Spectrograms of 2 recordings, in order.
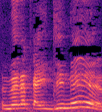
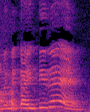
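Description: First: High, slow, laughing whiny mimic; mimicking whine. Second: Said through laughter; amused told-you-so; laughing. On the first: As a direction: copy her in a teasing whine. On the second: Real, not acted.

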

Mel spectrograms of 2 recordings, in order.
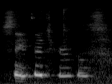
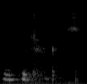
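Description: First: High little squeaky voice; high put-on voice. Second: Hushed, unvoiced whisper. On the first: Contestant repeats the plea in a high put-on voice. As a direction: pitch it way up, playfully. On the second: Contestant slips a plea into the sign-off, whispered. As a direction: slip it in as a whisper.

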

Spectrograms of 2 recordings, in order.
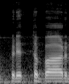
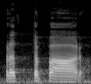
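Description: First: ਪ੍ਰਿਤ ਪਾਰ with the r joined to p; wrong pronunciation. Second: ਪ੍ਰਿਤ ਪਾਰ with the r under the t; correct pronunciation. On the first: Teacher showing students the mistake, joined pr in ਪ੍ਰਿਤ. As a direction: run the r into the p of ਪ੍ਰਿਤ, as the careless reading does. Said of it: "ਨਹੀਂ ਕਰਨਾ". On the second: Teacher modelling the right reading for students, r after the t. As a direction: keep p separate and let the r follow the t in ਪ੍ਰਿਤ. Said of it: "ਤੇ ਪ੍ਰਿਤ ਪਾਰ ਬੋਲਣਾ". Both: Shown as a demonstration.

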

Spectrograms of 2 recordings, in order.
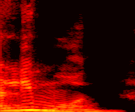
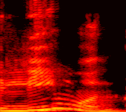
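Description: First: Лімон stressed on МОН; лімон with a weighted ending, МОН; stress on last syllable. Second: Лімон stressed on the first syllable, ЛІ; лімон with the accent up front on ЛІ; wrong-syllable stress. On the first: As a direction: land the accent on the final syllable of лімон. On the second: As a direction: punch the ЛІ in лімон. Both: Shown as a demonstration. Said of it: "я тут не могла поставити наголос".

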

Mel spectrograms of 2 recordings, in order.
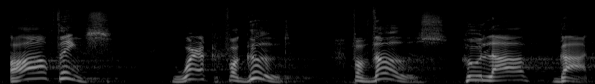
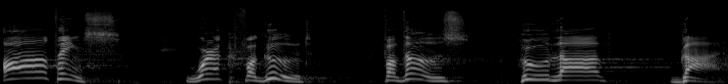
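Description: First: Slow, weighty, phrase by phrase; slow emphatic reading again. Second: Each phrase set apart, slow and weighty; slow emphatic reading. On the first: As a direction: let each phrase land. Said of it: "repeats the reading". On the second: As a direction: read it out like scripture, pausing after each phrase. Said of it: "the second reading today says". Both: Shown as a demonstration.

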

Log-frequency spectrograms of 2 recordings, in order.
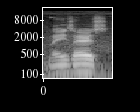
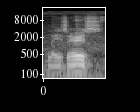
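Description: No difference in how they are said.

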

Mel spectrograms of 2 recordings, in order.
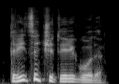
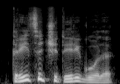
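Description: Both takes have the same delivery.

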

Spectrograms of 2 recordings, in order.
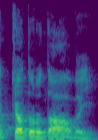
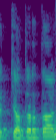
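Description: First: ਚਤੁਰਤਾ ਆਵਈ said as "chatorta aavai"; u sounded in ਚਤੁਰਤਾ. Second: ਚਤੁਰਤਾ said as "chatarta"; ਚਤੁਰਤਾ without u. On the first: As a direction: voice the rounded u in ਚਤੁਰਤਾ. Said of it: "ਔਂਕੜ ਦੀ ਆਵਾਜ਼ ਦੇ ਕੇ". (ਚਤੁਰਤਾ ਵਿੱਚ ਔਂਕੜ ਦੀ ਆਵਾਜ਼) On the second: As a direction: drop the u sound from ਚਤੁਰਤਾ. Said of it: "ਚਤੁਰਤਾ ਨਹੀਂ ਕਹਿਣਾ". (ਚਤੁਰਤਾ ਔਂਕੜ ਤੋਂ ਬਿਨਾਂ) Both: Shown as a demonstration.

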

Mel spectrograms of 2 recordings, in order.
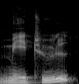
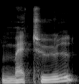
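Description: First: "Methyl" with a short, tense e and the stress on the end; correct short tense e. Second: "Methyl" with a long, stretched e in the first syllable; wrong long e. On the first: Lecturer giving students the correct form, short tense e in "Methyl". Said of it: "sondern Methyl". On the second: Lecturer showing students the wrong reading, "Methyl" with a long first e. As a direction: say "Methyl" the wrong way, first vowel drawn out like Meeethyl. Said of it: "Das heißt ja nicht Methyl". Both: Shown as a demonstration.

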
